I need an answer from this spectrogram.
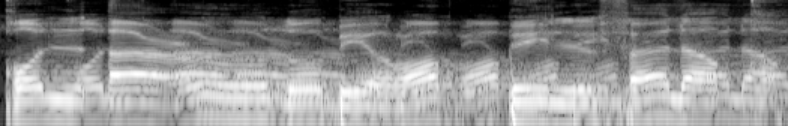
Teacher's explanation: اب قاف کو موٹا کر کے پڑھیں گے، قاف کو لام سے ملانا ہے، کیونکہ لام کے اوپر جزم آ گئی ہے، اس لیے ہم قاف کو لام سے ملا کر پڑھ رہے ہیں۔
